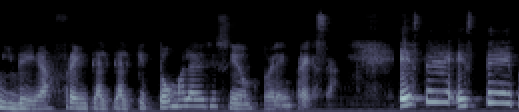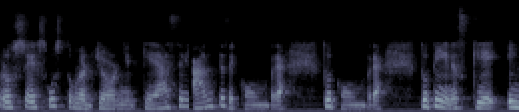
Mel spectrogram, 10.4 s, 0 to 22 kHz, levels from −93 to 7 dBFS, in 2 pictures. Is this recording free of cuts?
no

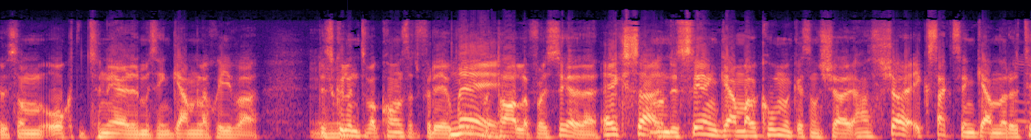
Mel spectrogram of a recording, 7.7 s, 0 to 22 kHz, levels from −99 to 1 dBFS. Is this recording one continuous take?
yes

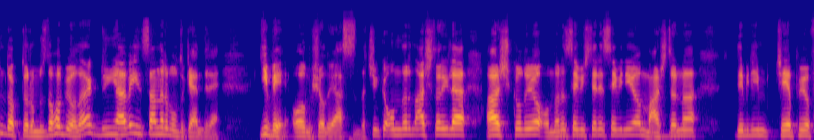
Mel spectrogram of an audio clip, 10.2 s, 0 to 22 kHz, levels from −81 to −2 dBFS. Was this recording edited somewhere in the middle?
no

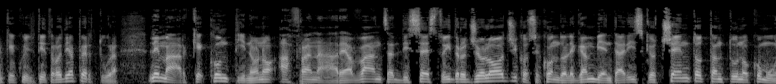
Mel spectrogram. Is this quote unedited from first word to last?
yes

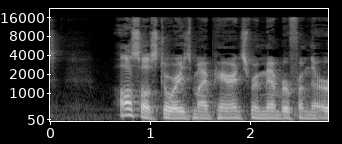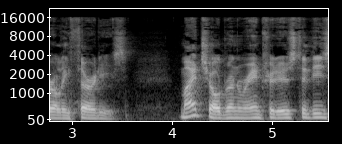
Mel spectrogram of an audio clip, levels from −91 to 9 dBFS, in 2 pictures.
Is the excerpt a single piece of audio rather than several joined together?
yes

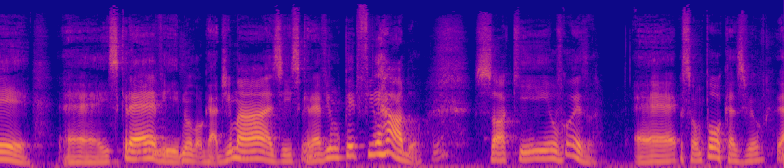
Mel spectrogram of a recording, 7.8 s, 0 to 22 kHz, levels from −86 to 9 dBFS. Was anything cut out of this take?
yes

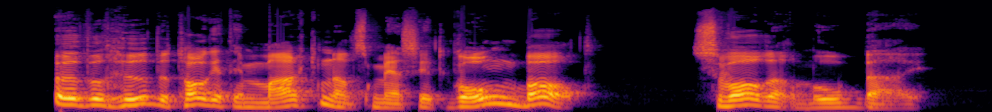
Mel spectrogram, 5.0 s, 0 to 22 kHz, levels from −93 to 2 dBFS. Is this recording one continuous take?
yes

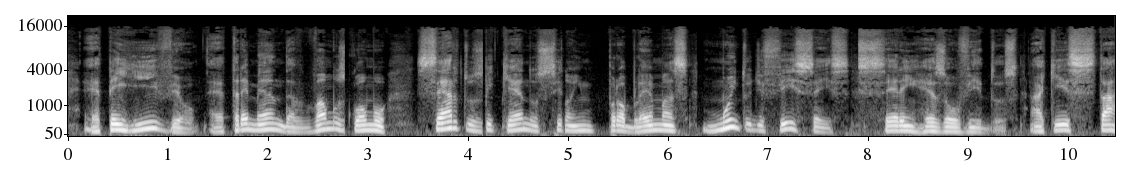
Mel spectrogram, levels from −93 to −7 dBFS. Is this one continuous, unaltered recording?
no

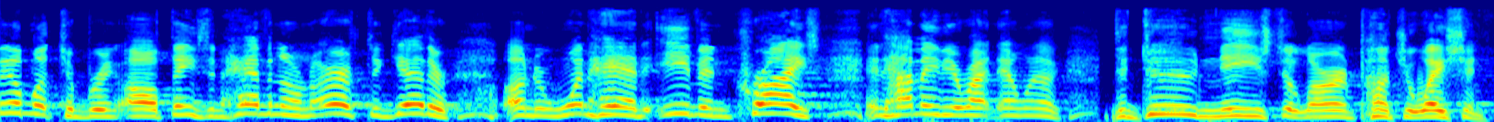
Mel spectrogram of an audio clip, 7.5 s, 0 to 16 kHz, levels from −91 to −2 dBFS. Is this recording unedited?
no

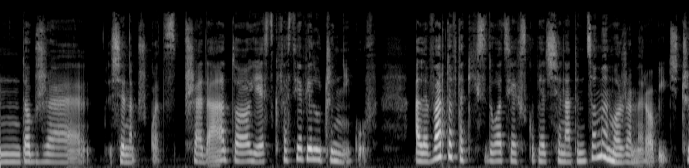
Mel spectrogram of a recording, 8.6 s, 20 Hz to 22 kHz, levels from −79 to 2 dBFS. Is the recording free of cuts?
yes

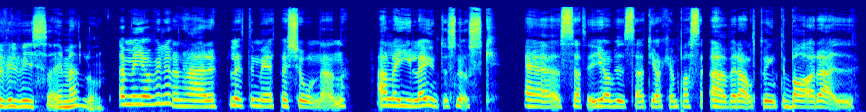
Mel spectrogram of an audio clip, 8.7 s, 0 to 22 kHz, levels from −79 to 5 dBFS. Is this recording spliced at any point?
yes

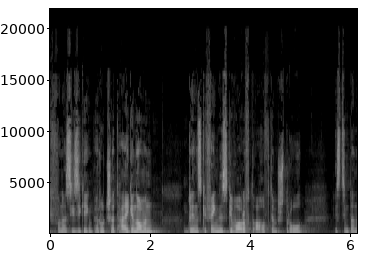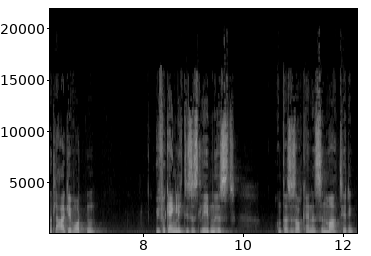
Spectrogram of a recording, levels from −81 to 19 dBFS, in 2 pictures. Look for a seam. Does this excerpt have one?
yes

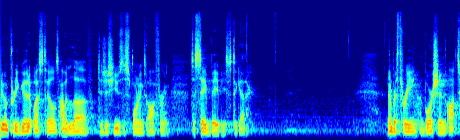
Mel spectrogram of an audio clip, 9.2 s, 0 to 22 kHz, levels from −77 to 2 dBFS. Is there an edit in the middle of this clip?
no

